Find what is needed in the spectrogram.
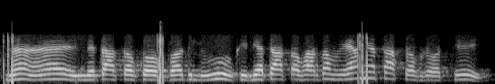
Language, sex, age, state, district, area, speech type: Maithili, female, 45-60, Bihar, Darbhanga, urban, conversation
